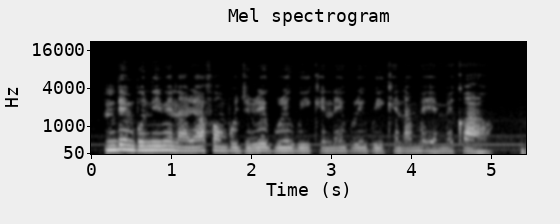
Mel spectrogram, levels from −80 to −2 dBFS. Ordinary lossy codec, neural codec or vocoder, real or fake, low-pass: Opus, 64 kbps; none; real; 10.8 kHz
